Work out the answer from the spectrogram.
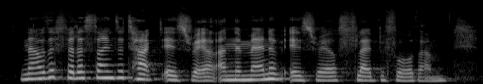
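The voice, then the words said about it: Welsh Swansea accent. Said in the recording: “your lovely Swansea accent”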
